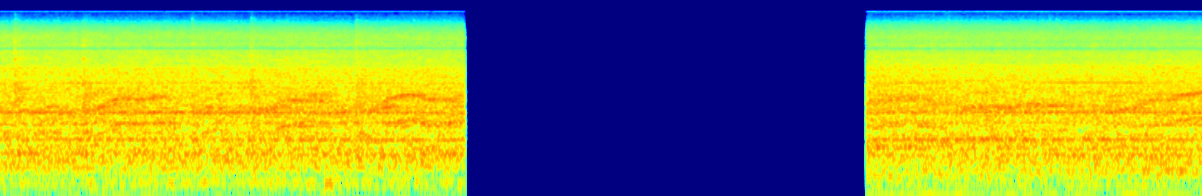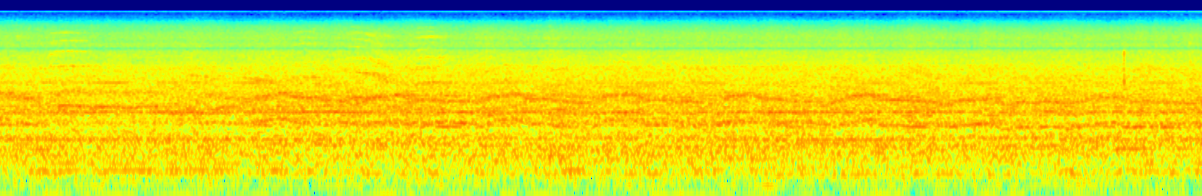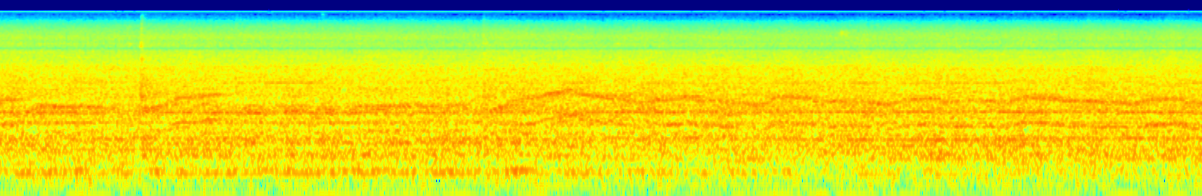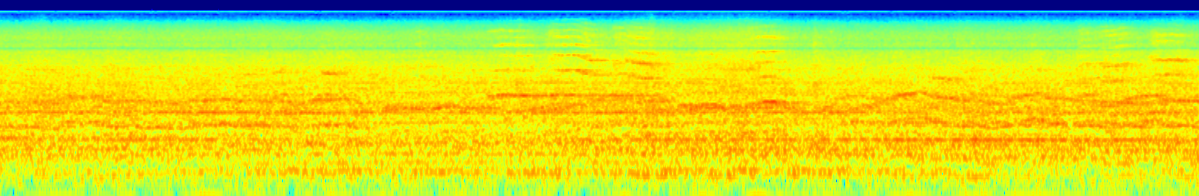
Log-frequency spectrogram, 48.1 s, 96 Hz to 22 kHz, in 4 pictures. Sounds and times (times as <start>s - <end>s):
Vacuum cleaner: 0.0s - 4.7s, 8.7s - 48.0s.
